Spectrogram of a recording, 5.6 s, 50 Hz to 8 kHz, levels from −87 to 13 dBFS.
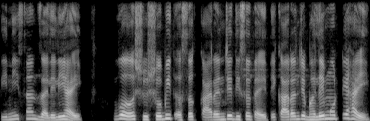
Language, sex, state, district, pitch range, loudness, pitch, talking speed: Marathi, male, Maharashtra, Sindhudurg, 170-215 Hz, -17 LUFS, 195 Hz, 160 wpm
